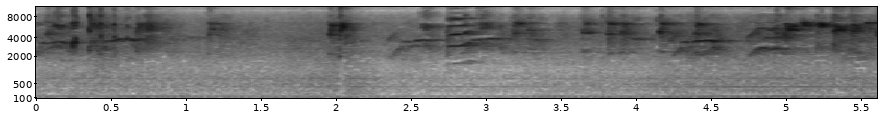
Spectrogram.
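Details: Colony of white lovebirds in Pakistan calling together: sharp, high chirps and rasping squeaks in quick, uneven bursts, many birds overlapping.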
